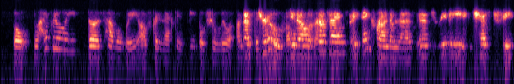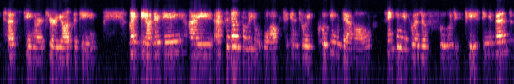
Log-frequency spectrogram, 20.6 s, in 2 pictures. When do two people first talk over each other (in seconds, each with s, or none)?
4.8 s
